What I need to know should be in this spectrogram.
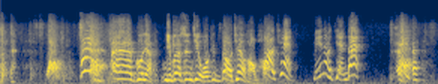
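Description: A young man and a young woman argue loudly, close by.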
